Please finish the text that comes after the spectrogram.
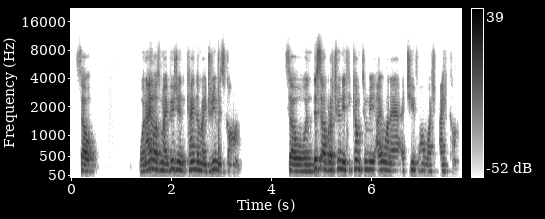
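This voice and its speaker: A man in his thirties, a native Arabic speaker from Iraq, answering interview questions in halting English full of fillers and restarts. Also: fairly high pitch, darkish tone. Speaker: interview guest, doctoral student. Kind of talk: casual Q&A talk.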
